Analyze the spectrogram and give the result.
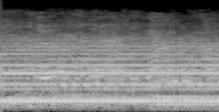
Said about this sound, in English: honking the horn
